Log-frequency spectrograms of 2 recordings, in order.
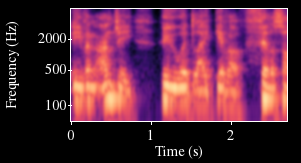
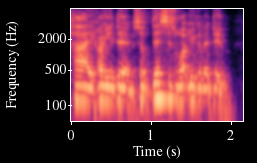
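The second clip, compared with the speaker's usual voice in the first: mock firm, assertive tone. Contrasting two managers' ways of talking: imitating an assertive manager.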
